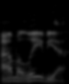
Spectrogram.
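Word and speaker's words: Iamaleava: A said, if you if you pronounce it phonetically, it's I'm Olivia.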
